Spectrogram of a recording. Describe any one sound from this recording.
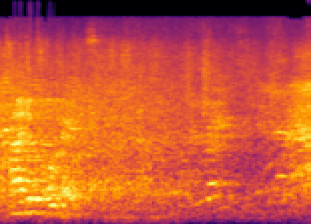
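A man speaks into a microphone in a large hall.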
